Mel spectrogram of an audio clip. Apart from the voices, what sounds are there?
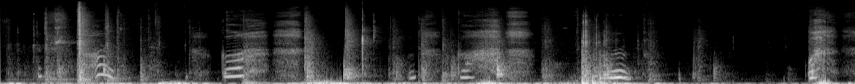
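banging on a door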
